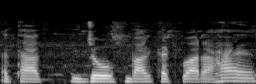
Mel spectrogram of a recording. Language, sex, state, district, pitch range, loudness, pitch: Hindi, male, Haryana, Charkhi Dadri, 130-140 Hz, -16 LUFS, 135 Hz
